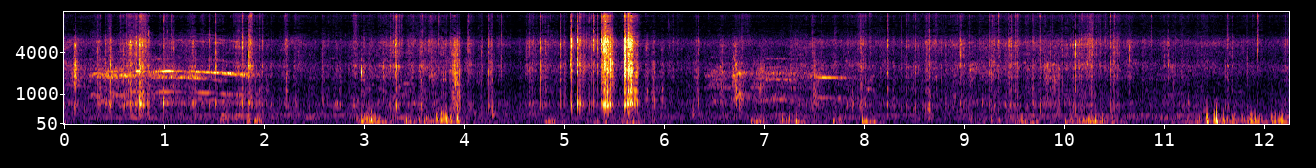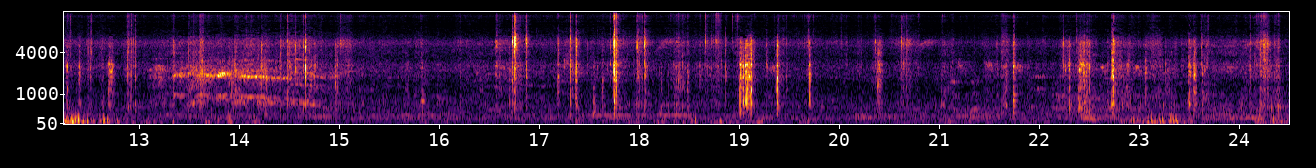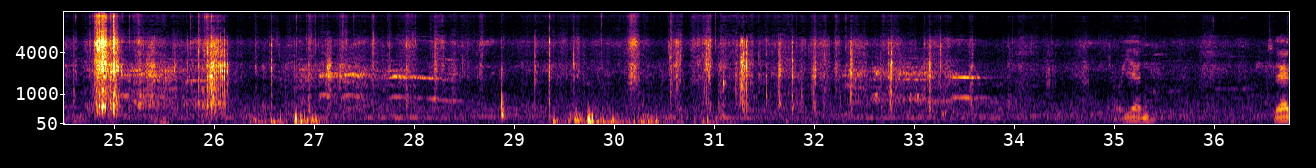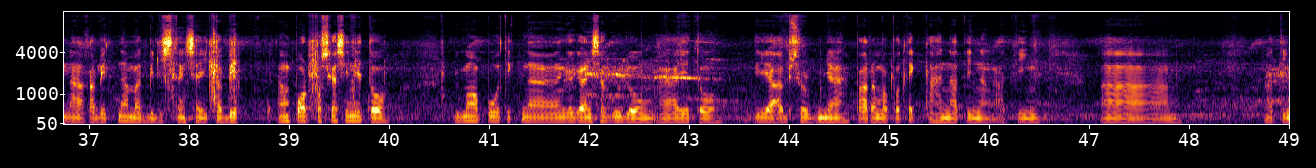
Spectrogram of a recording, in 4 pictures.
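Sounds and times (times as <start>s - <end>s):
rooster crowing: 0.0s - 2.1s, 6.4s - 8.1s, 13.1s - 15.1s, 24.8s - 28.8s, 32.0s - 34.2s, 41.7s - 43.5s.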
